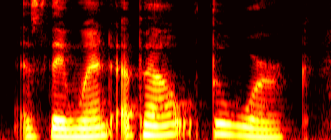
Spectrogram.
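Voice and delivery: usual speaking voice

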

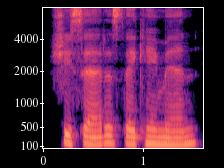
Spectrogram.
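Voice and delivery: usual speaking voice

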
